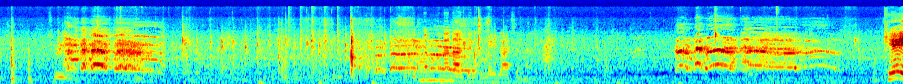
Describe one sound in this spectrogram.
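A young woman talks to a child nearby, calmly and warmly.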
